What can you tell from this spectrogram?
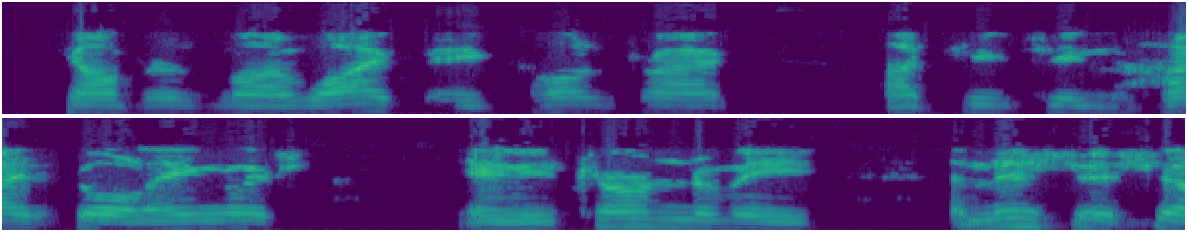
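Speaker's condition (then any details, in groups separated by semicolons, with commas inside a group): ALS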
